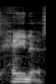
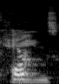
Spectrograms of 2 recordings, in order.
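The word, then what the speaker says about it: Haynes King: just think about it i pronounced it as heinous so i'm going to keep it like that it just sounds like anus so heinous king i'm for sure it's like haynes just like the word heinous which is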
